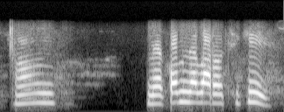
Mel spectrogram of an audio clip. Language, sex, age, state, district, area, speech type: Odia, female, 18-30, Odisha, Balangir, urban, conversation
